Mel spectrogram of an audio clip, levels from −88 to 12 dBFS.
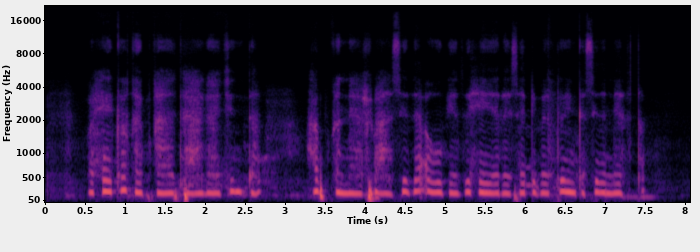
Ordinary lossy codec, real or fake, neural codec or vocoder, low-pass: MP3, 96 kbps; fake; autoencoder, 48 kHz, 32 numbers a frame, DAC-VAE, trained on Japanese speech; 19.8 kHz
